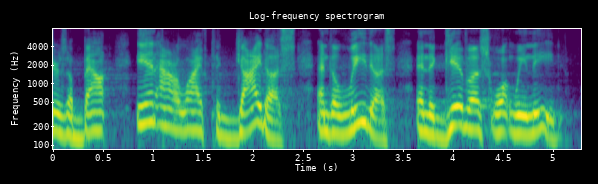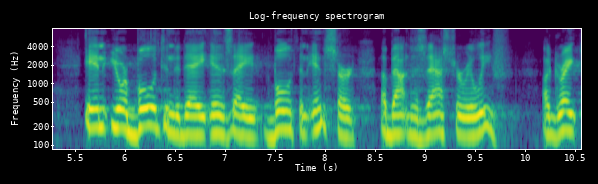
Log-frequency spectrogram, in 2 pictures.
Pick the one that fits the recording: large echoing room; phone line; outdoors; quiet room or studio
large echoing room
